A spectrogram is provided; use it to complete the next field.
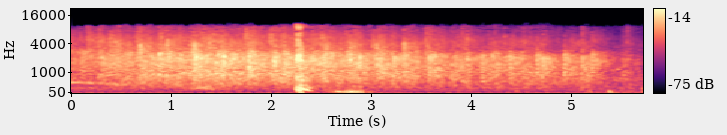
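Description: A crowd claps steadily for several seconds, a dense, even wash of many hands applauding with no pauses, holding at a fairly strong level before easing slightly at the end.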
